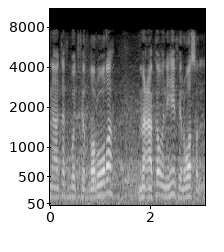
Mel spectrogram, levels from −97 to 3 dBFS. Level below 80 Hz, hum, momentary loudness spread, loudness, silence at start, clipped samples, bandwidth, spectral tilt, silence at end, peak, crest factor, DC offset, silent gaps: -44 dBFS; none; 10 LU; -18 LUFS; 0 s; under 0.1%; 7.8 kHz; -5.5 dB/octave; 0 s; -2 dBFS; 16 dB; under 0.1%; none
